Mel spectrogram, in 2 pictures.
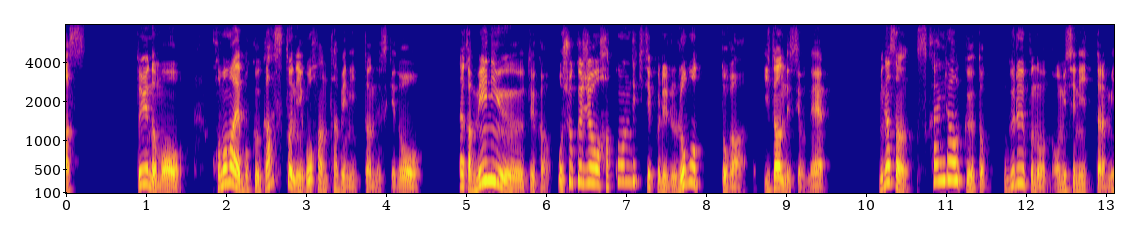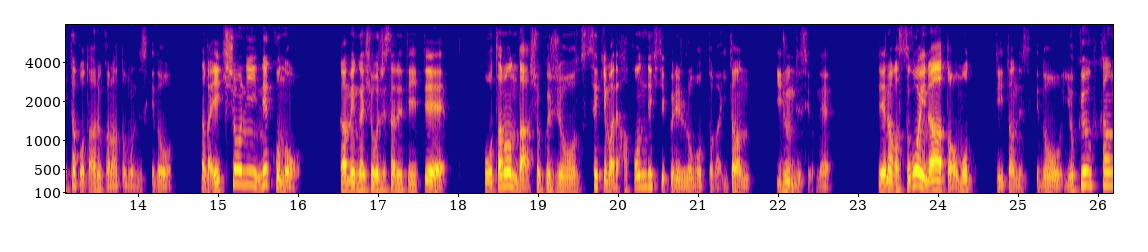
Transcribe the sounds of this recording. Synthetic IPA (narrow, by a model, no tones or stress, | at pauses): asɨ̥ | t̪o̞jɯ̟ːno̞mo̞ | kʰo̞no̞mae̞bo̞kɯ̟ɡasɨ̥t̪o̞ɲ̟iɡo̞hãnt̪abe̞ɲ̟iːt̪ːãnd̪e̞sɨ̥ke̞d̪o̞ | nãŋkame̞ɲ̟ʲɯ̟ːt̪o̞jɯ̟ka̰oɕo̞kɯ̟ʑio̞hakːõ̞nd̪e̞kʲi̥t̪e̞k̟ɾe̞ɾɯ̟ɾo̞bo̞t̪ːo̞ɡa̰it̪̬ãnd̪e̞sɨjo̞ne̞ | mʲinasãɰ̃sɨ̥kaiɾaːkɯ̟t̪o̞ | ɡɯ̟ɾɯ̟ːpɯ̟no̞omʲis̬e̞ɲ̟iːt̪ːaɾamʲit̪ako̞t̪o̞aɾɯ̟kanat̪oːmõnd̪ske̞d̪o̞ | nãŋkae̞kʲi̥ɕo̞ːɲ̟ine̞ko̞no̞̰ | ɡ̥amẽ̞ŋɡaço̞ːʑis̬aɾe̞t̪̬e̞it̪e̞ | koːt̪anõ̞nd̪a̰ɕo̞kɯ̟ʑio̥se̞kʲimad̪e̞hakõ̞nd̪e̞kʲi̥t̪e̞kɯ̟ɾe̞ɾɯ̟ɾo̞bo̞t̪ːo̞ɡait̪ãn | iɾɯ̟̃nd̪e̞sɨjo̞̰ne̞ | d̪̥e̞nãŋkasɨɡo̞inat̪o̞omo̞t̪ːe̞it̪ãnd̪e̞sɨ̥ke̞d̪o̞jo̞kɯ̟jo̞kɯ̟̥kã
